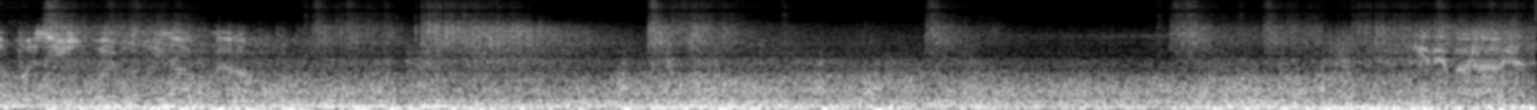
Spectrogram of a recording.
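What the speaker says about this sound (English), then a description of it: "Heavy barrage annihilated the enemy at the coordinates." Heavy artillery barrage in the Soviet Assault expansion of World in Conflict, a dense, loud, continuous roar of blasts and rumble with sharper cracks breaking through, under the game's battle din.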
